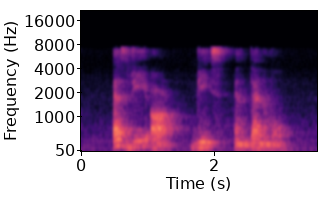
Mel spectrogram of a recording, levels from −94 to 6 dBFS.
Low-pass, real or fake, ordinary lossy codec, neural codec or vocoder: 7.2 kHz; real; none; none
